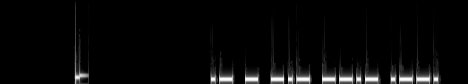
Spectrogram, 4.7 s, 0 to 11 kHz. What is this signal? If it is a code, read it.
Morse code, heard as a keyed tone, about 28 wpm, 700 Hz. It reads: ATKQP
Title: Code Groups - 5 Letters - 28wpm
